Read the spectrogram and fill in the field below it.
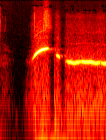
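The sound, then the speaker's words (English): A single clear whistle through pursed lips, rising into a bright held note, breaking briefly, then settling into a long steady tone, fairly loud with no talking. “You just put your lips together and blow.”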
